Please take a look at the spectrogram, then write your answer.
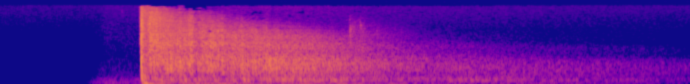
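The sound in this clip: A gunshot sound effect in a radio drama: one loud, sharp blast follows a brief low rumble, then a long roaring tail fades slowly over about three seconds, with no voices.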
